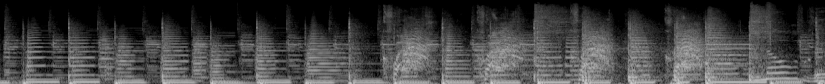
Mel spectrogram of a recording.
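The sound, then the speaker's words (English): A rapid, rhythmic run of nasal, honking quacks, loud, repeating in a bouncy musical pattern with no talking: Mama Duck's quacking in the Five Little Ducks song. “Maybe if you quack, quack, quack, quack with Mama Duck, all of the little ducks will come back.”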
